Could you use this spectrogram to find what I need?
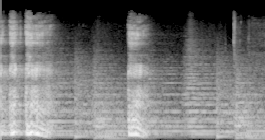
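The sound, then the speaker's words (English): A few raspy, gravelly throat clears come in quick succession, loud and abrupt, with short voiced sounds in between. “the awkward throat clear”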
